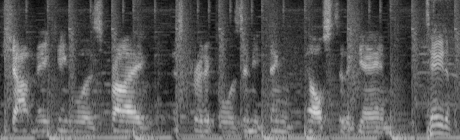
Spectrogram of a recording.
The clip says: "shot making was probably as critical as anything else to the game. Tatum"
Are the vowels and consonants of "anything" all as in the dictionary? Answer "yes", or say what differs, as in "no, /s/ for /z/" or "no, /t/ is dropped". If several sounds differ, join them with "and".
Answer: yes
